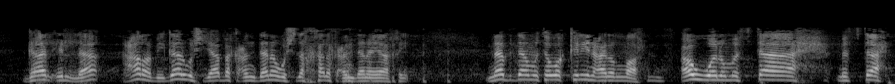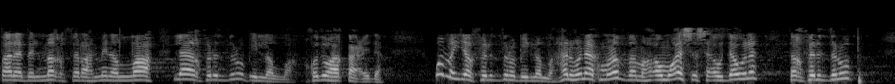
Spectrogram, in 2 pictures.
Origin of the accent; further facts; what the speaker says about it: south, Saudi Arabia; نكتة عندنا من السعودية من الجنوب، واحد من جماعتنا من قبيلتنا طبعا اختلف مع أهل قريتي، تعرفون المجتمع القبلي كثير الخلاف كثير الشقاق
